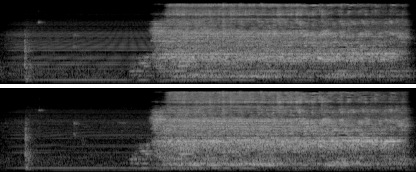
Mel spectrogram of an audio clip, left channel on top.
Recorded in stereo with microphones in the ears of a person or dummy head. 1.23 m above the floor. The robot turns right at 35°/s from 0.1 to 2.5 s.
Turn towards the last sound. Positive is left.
turn(degrees=-165)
